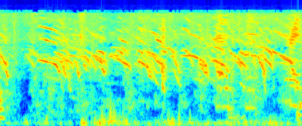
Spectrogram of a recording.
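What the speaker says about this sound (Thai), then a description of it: "สายพันใหม่นะคะอันนี้มาจากอีสานฟาร์มไก่พันไข่สีขาว" White egg-laying hens of a new breed from a farm in Isan, Thailand, cluck steadily in a busy chorus, with many overlapping calls and soft rustling close by.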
